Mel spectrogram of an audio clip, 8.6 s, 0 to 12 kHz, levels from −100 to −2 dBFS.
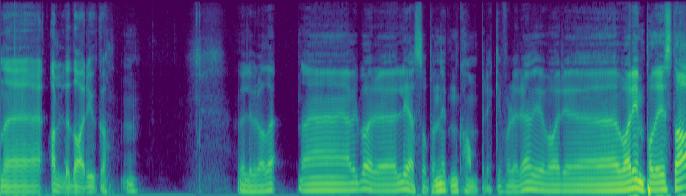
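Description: A short speech recording with nothing technically wrong to point to anywhere in it.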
